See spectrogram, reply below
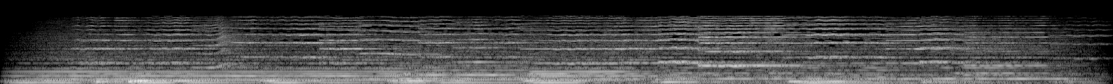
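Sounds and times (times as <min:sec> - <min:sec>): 
pretty violin solo with orchestra: 0:00.4 - 0:11.1.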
